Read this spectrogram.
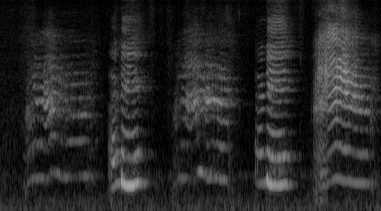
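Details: Big Maine Coon cat from a cattery in the south of France meowing five times in a row, each meow clear, harmonic and slightly wavering, about one per second, the last loudest, with no voices over them.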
